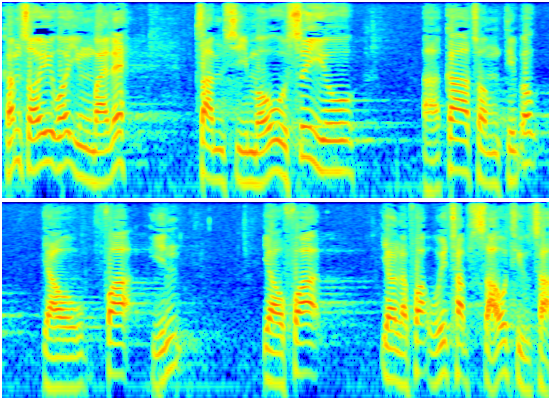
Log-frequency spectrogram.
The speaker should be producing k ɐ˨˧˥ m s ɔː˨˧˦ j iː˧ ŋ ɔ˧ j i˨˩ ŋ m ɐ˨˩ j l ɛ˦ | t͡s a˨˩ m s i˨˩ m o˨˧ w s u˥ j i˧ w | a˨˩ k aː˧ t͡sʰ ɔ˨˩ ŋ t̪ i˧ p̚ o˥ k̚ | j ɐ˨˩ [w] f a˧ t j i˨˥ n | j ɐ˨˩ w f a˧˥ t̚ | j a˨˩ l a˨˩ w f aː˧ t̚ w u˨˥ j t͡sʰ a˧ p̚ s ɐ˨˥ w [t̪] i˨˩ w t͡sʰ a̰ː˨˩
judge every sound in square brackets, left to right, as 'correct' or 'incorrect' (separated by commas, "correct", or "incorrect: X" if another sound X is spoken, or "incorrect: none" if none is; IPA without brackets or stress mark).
correct, incorrect: t̪ʰ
